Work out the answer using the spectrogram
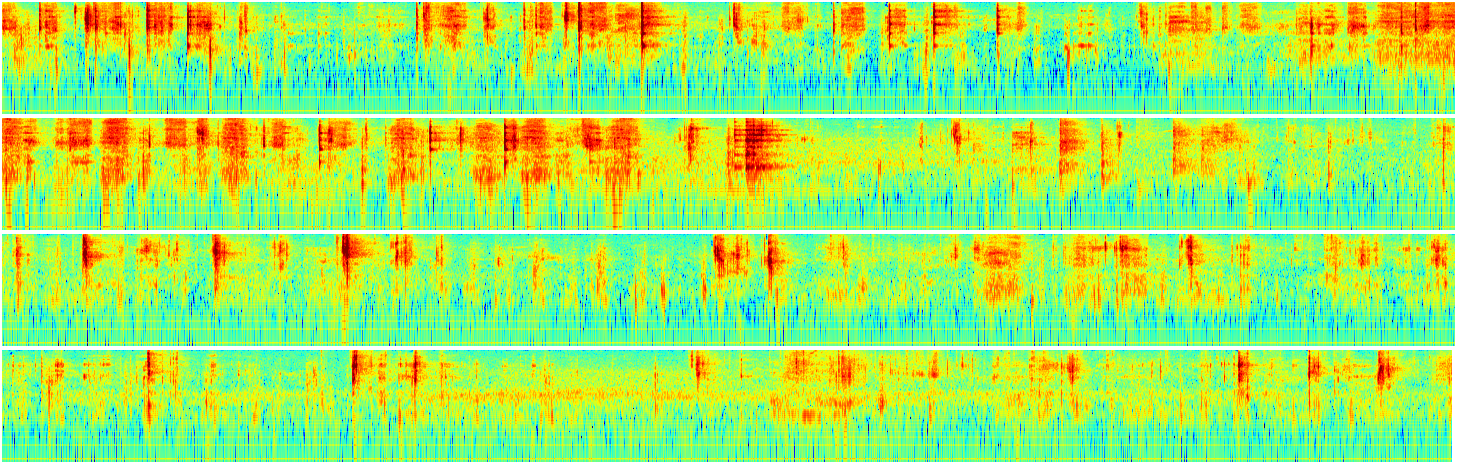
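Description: Close-miked eating: biting into and chewing a braised chicken drumstick, a dense run of short sharp wet mouth clicks and crackles.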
